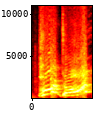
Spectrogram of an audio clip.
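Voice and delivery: high, loud shocked pardon; outraged pardon. Real, not acted. Reacting to the book hero, a shocked loud pardon. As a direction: squeal it in disbelief.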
